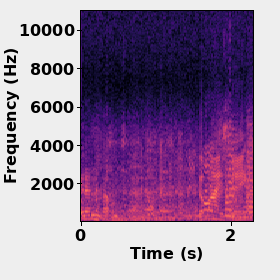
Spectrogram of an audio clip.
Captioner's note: laughter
